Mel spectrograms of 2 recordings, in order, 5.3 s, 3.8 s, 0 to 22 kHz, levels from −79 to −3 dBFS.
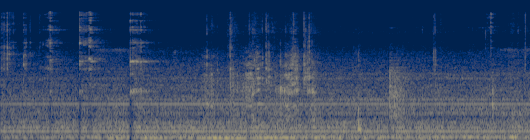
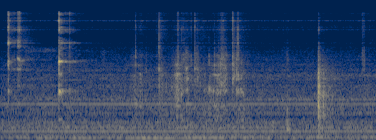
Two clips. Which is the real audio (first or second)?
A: first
